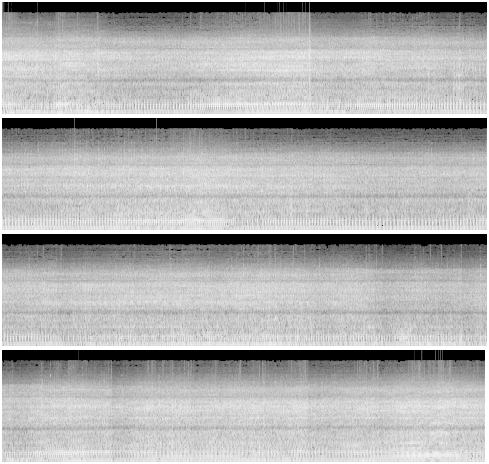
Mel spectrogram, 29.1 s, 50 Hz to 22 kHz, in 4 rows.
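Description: Honda NX250's single-cylinder four-stroke engine running just after starting, then pulling away and rising and falling in pitch as the bike accelerates and eases off on a dirt trail. A steady rush of wind noise on the goggle-mounted camera runs under it.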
